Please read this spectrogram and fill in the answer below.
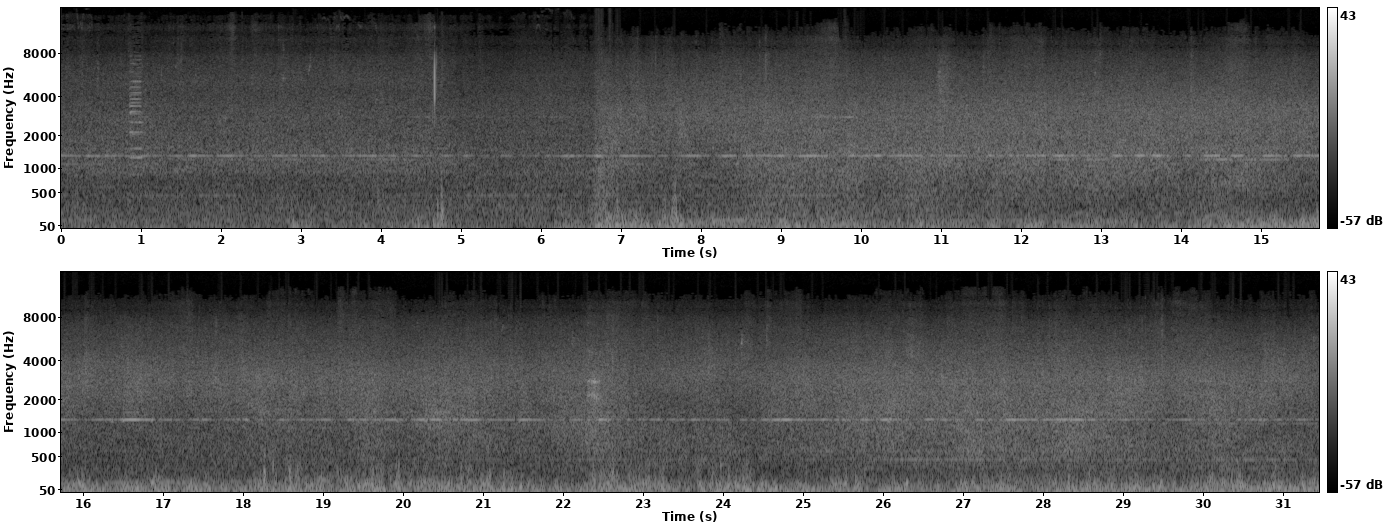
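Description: Wind rumbling on the microphone of a camera carried on a walk, growing louder about seven seconds in, with a faint steady high tone underneath.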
